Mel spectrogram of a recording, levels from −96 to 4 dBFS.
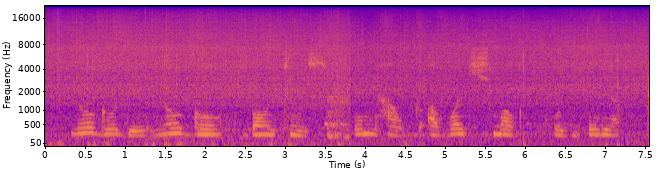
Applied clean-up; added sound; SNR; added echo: none; Frying (food); 0 dB; none.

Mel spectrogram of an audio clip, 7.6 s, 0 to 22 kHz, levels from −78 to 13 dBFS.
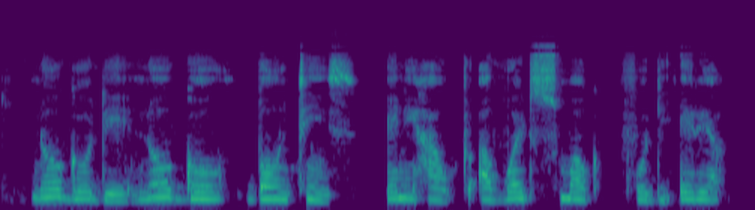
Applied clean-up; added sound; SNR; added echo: none; none; none; none.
